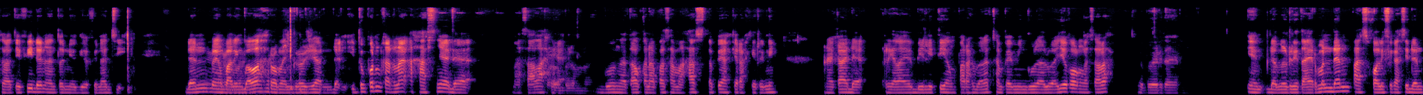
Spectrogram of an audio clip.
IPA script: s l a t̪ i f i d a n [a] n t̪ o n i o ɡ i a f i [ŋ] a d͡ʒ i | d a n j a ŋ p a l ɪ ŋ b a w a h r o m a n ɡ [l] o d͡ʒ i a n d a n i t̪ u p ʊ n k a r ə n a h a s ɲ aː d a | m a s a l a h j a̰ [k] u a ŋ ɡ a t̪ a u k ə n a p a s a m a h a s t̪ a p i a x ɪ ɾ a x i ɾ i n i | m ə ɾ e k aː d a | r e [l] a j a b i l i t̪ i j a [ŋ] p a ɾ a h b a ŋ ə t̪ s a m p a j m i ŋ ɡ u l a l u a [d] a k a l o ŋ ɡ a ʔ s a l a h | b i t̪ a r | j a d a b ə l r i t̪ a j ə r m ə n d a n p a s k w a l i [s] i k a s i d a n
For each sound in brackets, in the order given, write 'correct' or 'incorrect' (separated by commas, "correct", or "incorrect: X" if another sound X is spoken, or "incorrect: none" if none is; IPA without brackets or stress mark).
correct, incorrect: n, incorrect: ɾ, incorrect: ɡ, correct, correct, incorrect: d͡ʒ, incorrect: f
